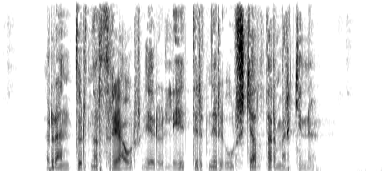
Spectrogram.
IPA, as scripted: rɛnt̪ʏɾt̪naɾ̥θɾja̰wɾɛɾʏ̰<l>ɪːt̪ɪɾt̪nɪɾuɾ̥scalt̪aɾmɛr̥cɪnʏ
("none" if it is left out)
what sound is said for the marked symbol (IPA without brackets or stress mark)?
l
